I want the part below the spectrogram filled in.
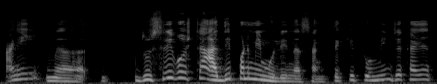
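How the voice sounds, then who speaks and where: A woman's voice: mid-range voice, very animated, moderate pace, fairly bright tone. An older woman, talking reflectively as an interview guest in an earnest, instructive manner, stressing her key points. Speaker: interview guest, Kathak dance teacher. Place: recording studio.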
